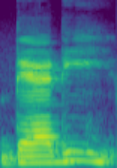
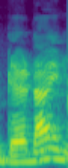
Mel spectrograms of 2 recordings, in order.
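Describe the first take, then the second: First: The word ends with an 'ee' sound. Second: The word ends with an 'eye' sound. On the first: The speaker calls it right. "এটা কিন্তু ড্যাডি" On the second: The speaker calls it wrong. "এটা কিন্তু ড্যাডাই নয়"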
